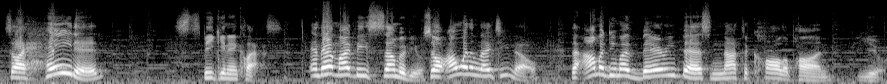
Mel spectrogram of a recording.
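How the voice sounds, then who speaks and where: A man teaching a first-day class, telling stories to his students in an animated way with drawn-out asides. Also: high-pitched, faint music behind.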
